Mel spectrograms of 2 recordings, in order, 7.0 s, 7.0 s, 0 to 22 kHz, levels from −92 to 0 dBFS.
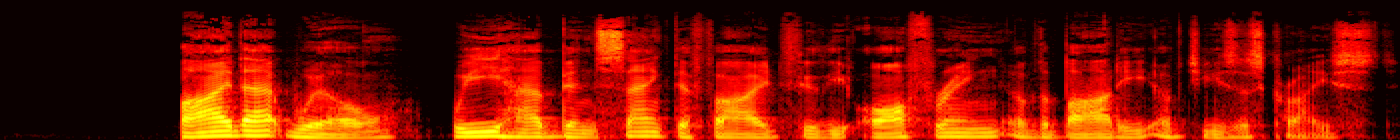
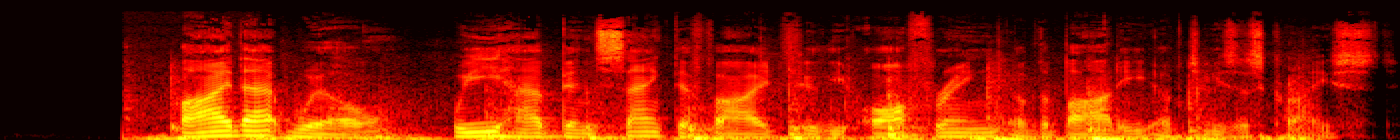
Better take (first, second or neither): first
